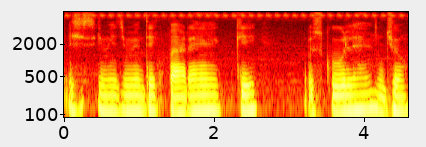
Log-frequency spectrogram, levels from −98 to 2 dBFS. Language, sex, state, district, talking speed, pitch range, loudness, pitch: Hindi, male, Haryana, Rohtak, 145 wpm, 110-130 Hz, -15 LUFS, 115 Hz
